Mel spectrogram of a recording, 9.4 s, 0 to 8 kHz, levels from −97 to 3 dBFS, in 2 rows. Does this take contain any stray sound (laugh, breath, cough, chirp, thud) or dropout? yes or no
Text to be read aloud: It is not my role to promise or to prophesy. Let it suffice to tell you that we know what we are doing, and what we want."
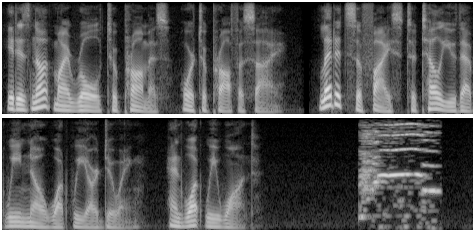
yes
